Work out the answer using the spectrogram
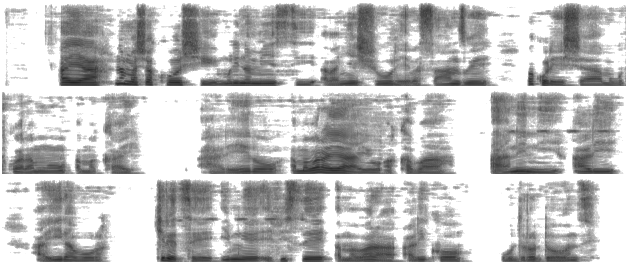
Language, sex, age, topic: Rundi, male, 25-35, education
